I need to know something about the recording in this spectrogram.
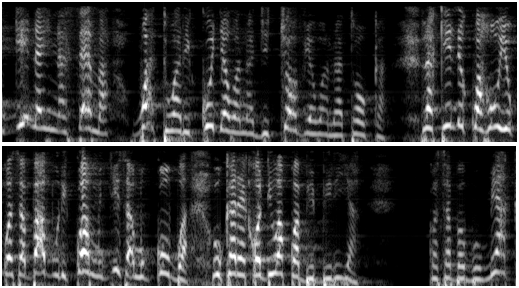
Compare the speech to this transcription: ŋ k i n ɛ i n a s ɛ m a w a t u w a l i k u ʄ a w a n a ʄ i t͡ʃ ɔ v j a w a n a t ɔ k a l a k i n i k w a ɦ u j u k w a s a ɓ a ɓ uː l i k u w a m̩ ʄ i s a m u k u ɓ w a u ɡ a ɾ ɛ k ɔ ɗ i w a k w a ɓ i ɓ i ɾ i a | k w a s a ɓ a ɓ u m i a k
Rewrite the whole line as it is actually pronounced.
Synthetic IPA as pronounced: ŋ ɡ i n ɛ i n a s ɛ m a w a t u w a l i k u ʄ a w a n a ʄ i t͡ʃ ɔ v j a w a n a t ɔ k a l a k i n i k w a ɦ u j u k w a s a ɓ a ɓ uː l i k u w a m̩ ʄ i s a m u k u ɓ w a u k a ɾ ɛ k ɔ ɗ i w a k w a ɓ i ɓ i ɾ i a | k w a s a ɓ a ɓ u m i a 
